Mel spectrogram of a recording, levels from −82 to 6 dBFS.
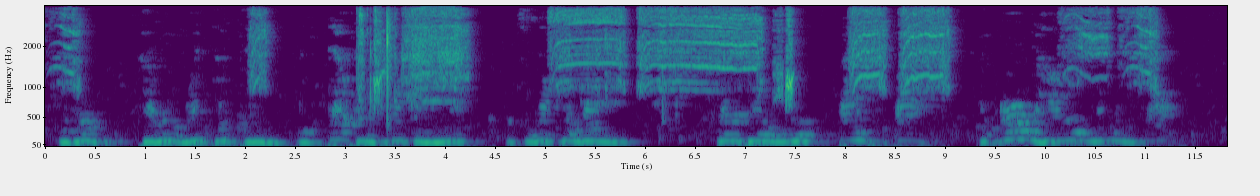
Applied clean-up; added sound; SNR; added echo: classical method WPE with log-MMSE.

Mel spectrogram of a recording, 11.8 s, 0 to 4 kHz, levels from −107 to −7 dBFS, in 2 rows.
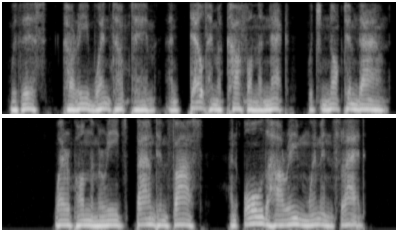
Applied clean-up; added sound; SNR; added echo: none; none; none; none.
